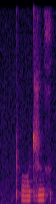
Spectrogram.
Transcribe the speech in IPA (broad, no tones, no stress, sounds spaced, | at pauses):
ʈʰ ɔː ʈ ʐ ɤ x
